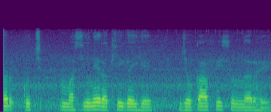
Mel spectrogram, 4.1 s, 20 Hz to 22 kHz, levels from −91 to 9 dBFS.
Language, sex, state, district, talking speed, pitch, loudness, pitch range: Hindi, male, Madhya Pradesh, Dhar, 145 wpm, 115 Hz, -17 LUFS, 110-120 Hz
